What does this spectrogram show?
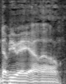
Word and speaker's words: Wall: Last name is pronounced a little bit differently because he's Canadian. So the way it was said, it was like whale or something like that. Sure. But it's Coulter and then Wall, and he is.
